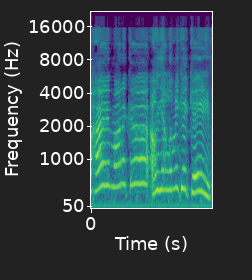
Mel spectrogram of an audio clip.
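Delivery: high, delighted hello to a regular; excited greeting. Real, not acted. Greeting a viewer who just arrived.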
